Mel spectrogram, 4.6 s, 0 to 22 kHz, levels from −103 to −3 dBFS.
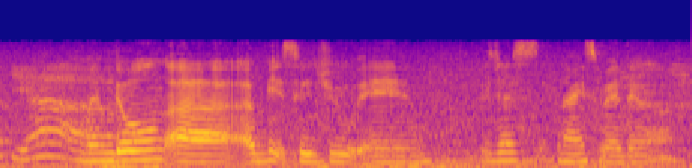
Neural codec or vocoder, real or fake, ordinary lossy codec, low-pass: codec, 16 kHz, 8 kbps, FreqCodec, larger model; fake; none; none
